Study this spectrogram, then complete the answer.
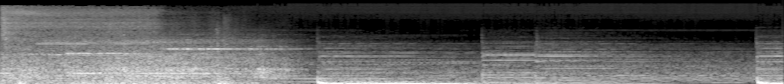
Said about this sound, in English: Shahid Hemat Station. Oh, here I have to get off the train.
